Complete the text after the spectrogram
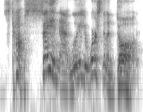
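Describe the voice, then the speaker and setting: An actor reading a domineering, rough older brother in a play, with a husky voice and badgering, slangy speech. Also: male voice, sits high, very animated, a little slow, pushed and bright, exaggerated voice. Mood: exasperated.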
